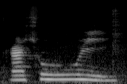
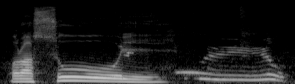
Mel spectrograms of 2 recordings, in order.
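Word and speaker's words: رسول: car Okay es r Esta es una su rasul Cómo se pronuncia s u su Ahí está rasul rasul muy bien rasul ahí se escucha muy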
